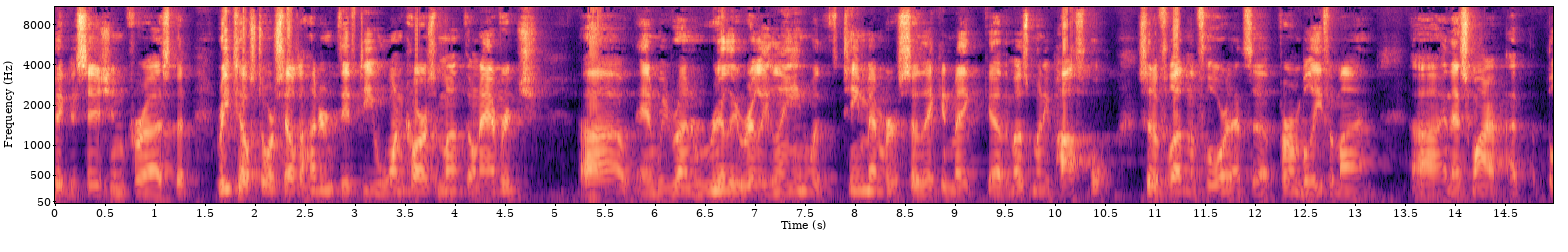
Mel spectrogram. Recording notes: Dealer Panel Q&A Live From NIADA 2022.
